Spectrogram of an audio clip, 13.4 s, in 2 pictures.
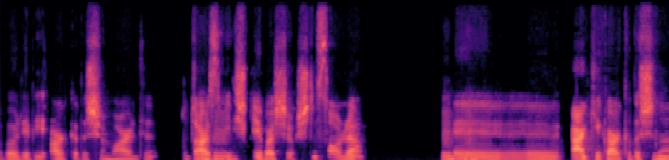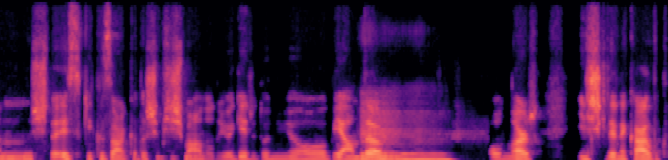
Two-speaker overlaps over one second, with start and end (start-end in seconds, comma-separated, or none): none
